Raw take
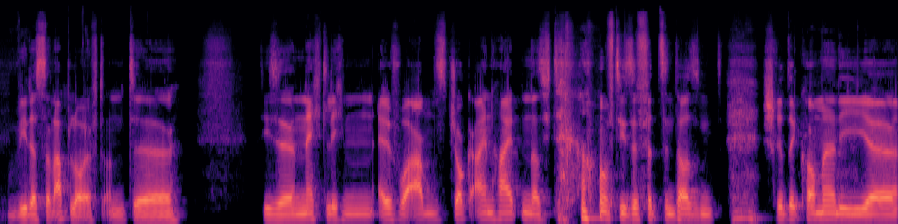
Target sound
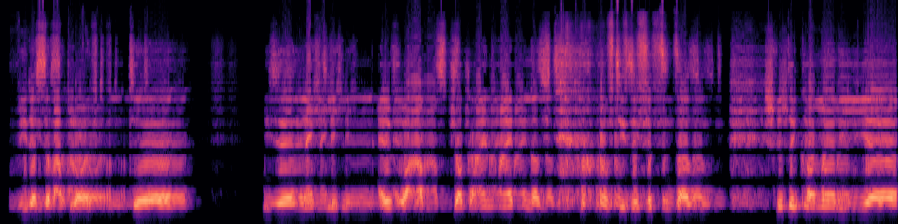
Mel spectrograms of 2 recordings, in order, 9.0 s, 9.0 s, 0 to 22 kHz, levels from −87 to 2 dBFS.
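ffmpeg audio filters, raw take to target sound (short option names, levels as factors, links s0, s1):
-af "agate=range=0.0355:threshold=0.00562:ratio=16:detection=peak,adynamicequalizer=threshold=0.00282:dfrequency=8300:dqfactor=3.6:tfrequency=8300:tqfactor=3.6:attack=5:release=100:ratio=0.375:range=3.5:mode=boostabove:tftype=bell,aeval=exprs='0.126*(abs(mod(val(0)/0.126+3,4)-2)-1)':c=same,aecho=1:1:144:0.355,afftfilt=real='re*eq(mod(floor(b*sr/1024/310),2),1)':imag='im*eq(mod(floor(b*sr/1024/310),2),1)':win_size=1024:overlap=0.75,volume=2.66"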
